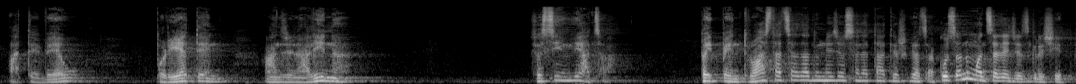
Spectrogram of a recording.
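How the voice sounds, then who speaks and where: Emphatic preacher in a long-echoing hall. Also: male voice, fairly high pitch, expressive, long pauses. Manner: emphatic, rhetorical questions, swings from quiet to loud. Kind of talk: sermon.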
